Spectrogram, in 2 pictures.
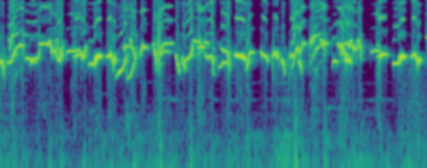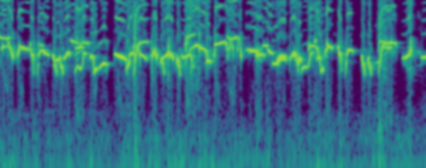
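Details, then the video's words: Long unbroken Oriental magpie-robin song used to train other songbirds: rapid, rich stream of slurred whistles, chips and warbles, loud and steady throughout with barely any pauses. "GACOR burung KACER ngobra teler cocok buat pancingan MASTERAN"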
